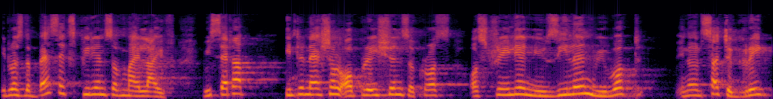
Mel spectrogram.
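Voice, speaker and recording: A woman's voice: fairly high pitch, fairly quick, in a large hall. Candid woman on a conference panel. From Malaysia. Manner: candid, emphatic, frequent "you know" and restarts. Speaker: panelist, senior legal counsel. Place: conference hall.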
